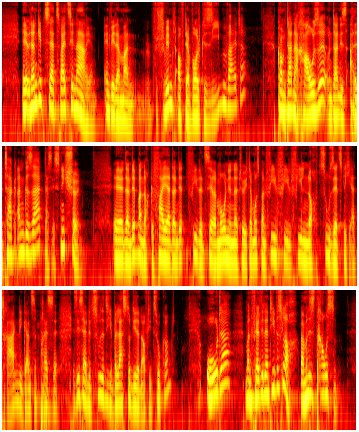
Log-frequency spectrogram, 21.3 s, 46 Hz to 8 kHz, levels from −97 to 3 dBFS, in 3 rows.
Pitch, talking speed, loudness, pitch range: 125 Hz, 200 wpm, -24 LUFS, 110-155 Hz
